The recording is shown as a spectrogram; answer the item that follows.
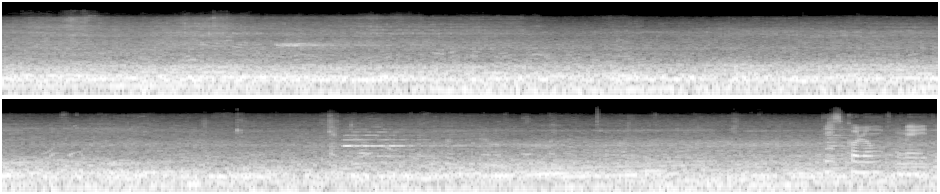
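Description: Steady low rumble of city road traffic, with a brief car horn about two-thirds of the way through.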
